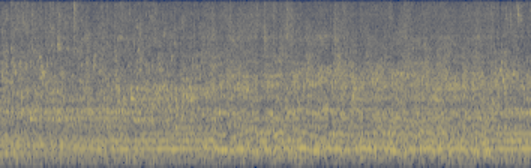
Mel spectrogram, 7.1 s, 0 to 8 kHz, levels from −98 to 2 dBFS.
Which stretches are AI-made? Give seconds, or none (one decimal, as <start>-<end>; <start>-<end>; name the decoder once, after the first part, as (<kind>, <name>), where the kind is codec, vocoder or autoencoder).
2.7-6.6 (codec, SNAC)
